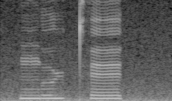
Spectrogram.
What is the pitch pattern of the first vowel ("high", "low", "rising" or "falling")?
high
